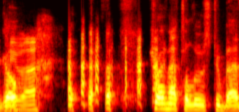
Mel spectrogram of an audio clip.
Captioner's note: laughs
